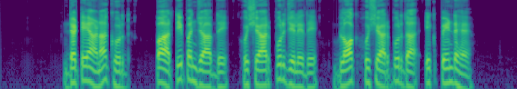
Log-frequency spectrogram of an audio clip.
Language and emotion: Punjabi, neutral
